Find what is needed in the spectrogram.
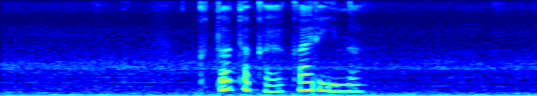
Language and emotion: Russian, neutral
